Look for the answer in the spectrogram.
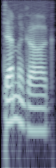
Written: demagogue

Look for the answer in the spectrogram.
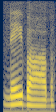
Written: nabob

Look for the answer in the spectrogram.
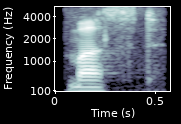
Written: musth

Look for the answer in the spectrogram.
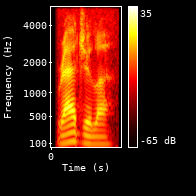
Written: radula

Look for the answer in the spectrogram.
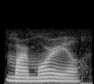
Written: marmoreal

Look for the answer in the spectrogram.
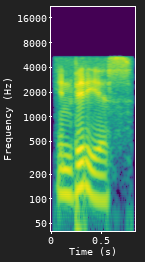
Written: invidious

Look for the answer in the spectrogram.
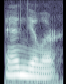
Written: annular

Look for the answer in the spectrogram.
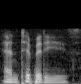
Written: antipodes

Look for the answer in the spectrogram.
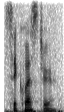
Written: sequester

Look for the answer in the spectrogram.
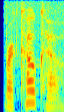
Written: rococo

